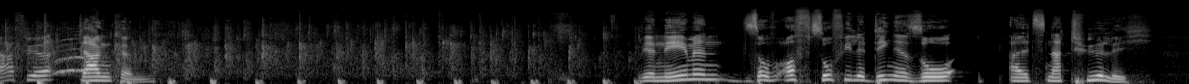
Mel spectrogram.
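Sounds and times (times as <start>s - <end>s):
speech: 0.0s - 1.7s, 6.4s - 11.5s
audience applause: 0.0s - 6.5s.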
